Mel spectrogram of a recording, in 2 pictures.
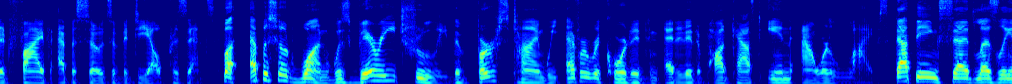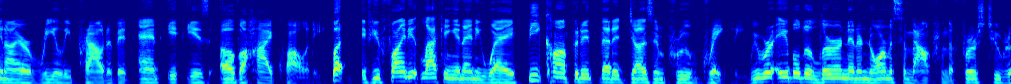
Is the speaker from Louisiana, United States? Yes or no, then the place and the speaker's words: no; Cape Cod, Massachusetts, United States; now in Charleston, United States; I'm originally from Cape Cod, Massachusetts, but I've been living in South Carolina for over a decade now.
